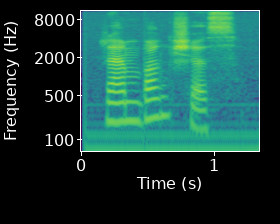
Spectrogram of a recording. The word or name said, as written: rambunctious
